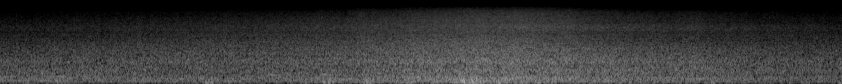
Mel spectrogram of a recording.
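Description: Ocean surf washing onto a beach, a steady rush that swells with one wave about halfway through and then fades back.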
